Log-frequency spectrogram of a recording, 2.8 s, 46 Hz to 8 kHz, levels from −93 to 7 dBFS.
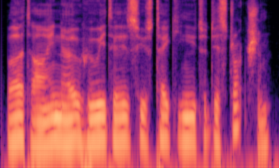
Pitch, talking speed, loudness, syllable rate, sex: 105 Hz, 235 wpm, -14 LUFS, 5.4 syllables/s, male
